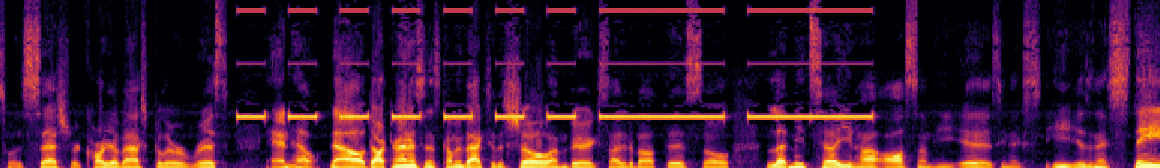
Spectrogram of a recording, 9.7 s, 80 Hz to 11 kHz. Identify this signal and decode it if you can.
Beep code, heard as a piezo beeper, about 3450 Hz, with speech in English. 7 short, 2 long.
